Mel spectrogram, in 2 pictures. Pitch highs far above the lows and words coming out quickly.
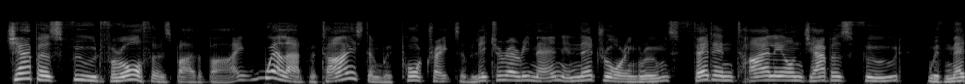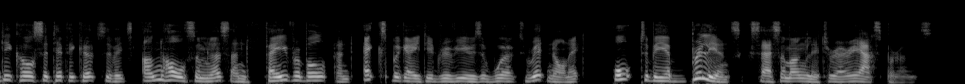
No: wide, 6.0 semitones; average, 150 wpm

